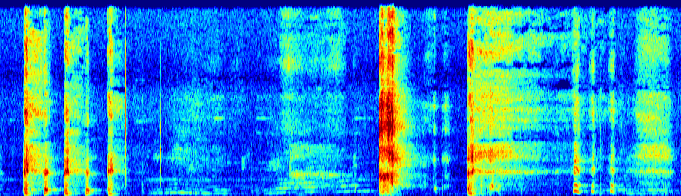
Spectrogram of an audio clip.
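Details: Young child makes short, playful pretend coughs in quick bursts, mimicking an adult's pretend cough; an imitation, not illness.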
